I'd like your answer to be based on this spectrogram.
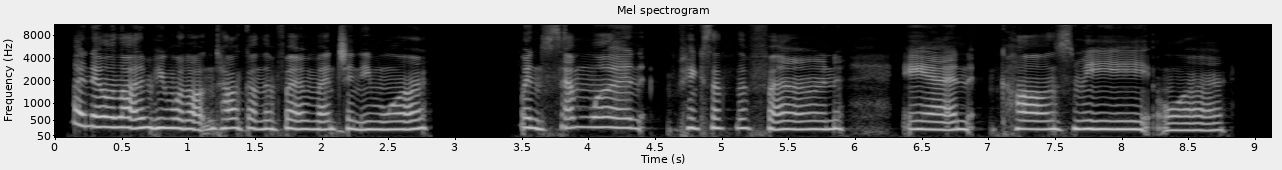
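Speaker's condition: ALS; ALS for 18 years

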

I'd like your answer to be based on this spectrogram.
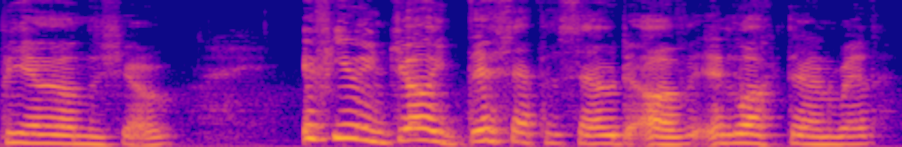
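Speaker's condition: Cerebral palsy

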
